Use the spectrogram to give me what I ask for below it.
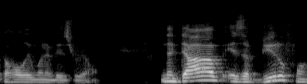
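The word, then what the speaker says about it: Nadab: nadav okay okay nadav n-a-d-a-b okay but it's pronounced nadav okay and it's a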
